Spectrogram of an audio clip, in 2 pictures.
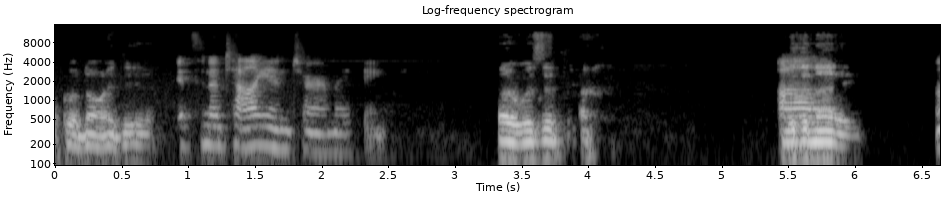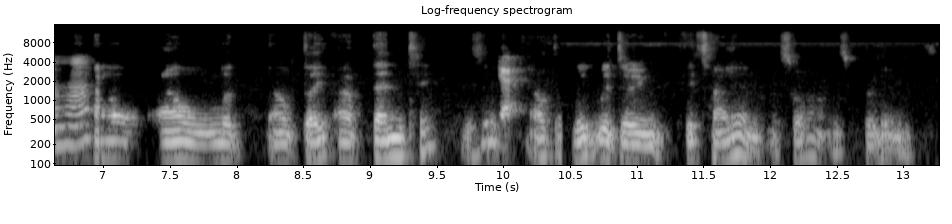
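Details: Adult after stroke in online aphasia group therapy, searching for words; aphasia.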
